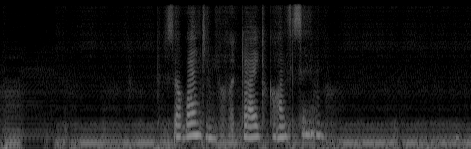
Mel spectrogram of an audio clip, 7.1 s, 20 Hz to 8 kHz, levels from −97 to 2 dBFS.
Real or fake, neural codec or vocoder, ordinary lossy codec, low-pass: fake; codec, 16 kHz, 0.5 kbps, FreqCodec, smaller model; none; 7.2 kHz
